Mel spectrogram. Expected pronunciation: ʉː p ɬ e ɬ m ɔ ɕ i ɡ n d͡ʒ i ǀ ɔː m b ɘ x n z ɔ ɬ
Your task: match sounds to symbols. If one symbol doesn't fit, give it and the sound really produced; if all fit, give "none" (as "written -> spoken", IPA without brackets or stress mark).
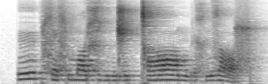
ɘ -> ø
